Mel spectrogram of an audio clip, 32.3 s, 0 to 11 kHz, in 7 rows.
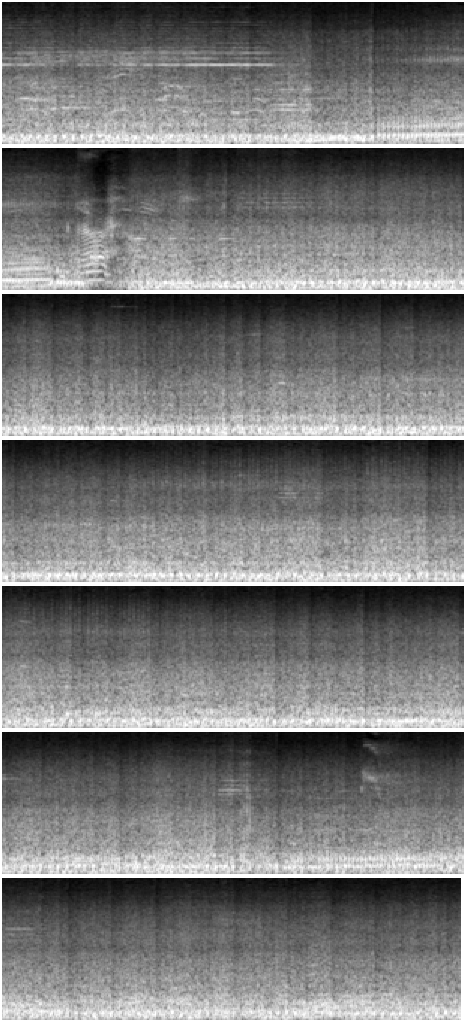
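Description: Suzuki Raider 150R single-cylinder motorcycle engine running at low speed in slow, congested traffic, under a steady low rumble of surrounding vehicles. The sound dips briefly about six seconds in.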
